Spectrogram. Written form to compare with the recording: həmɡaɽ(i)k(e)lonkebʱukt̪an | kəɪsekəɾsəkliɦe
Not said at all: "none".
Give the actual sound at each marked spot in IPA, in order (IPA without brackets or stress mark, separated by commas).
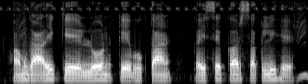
i, e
